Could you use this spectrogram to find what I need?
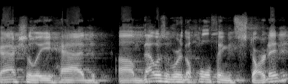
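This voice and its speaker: At a very fast pace, a man with a fairly low pitch speaks in fairly even intonation. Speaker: podcast host and author. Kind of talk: podcast interview.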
